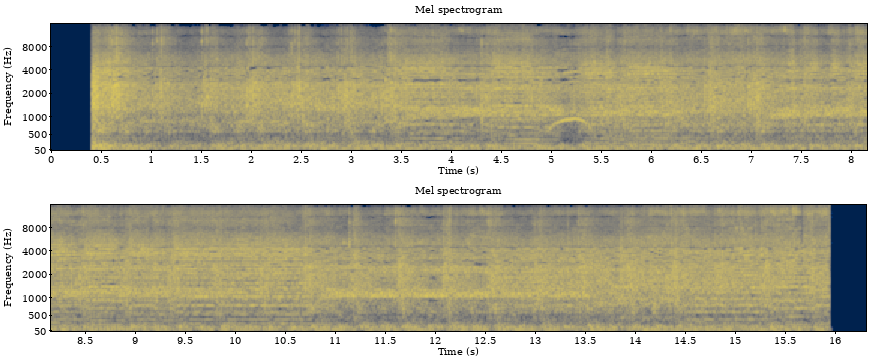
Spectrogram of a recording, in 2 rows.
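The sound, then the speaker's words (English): A large crowd at a 2020 Port Neches Groves High School football game in Texas cheers and shouts continuously and loudly, with scattered whoops, thuds and a brief whistle-like tone rising above the steady roar. “So indigenous leaders are urging Texas schools to forfeit games in protest against the Port Neches Groves High School mascot and cheer for past insensitive displays like this one from 2020.”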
